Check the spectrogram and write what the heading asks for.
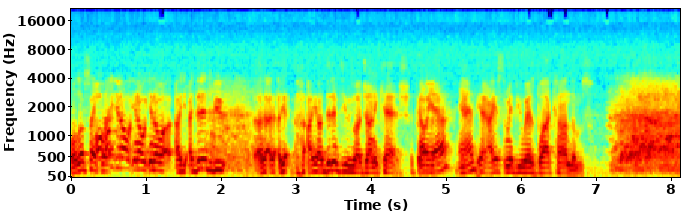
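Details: Adult man, a radio show personality publicly known for stuttering, described as having a speech impediment; part-word and word repetitions; stuttering.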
